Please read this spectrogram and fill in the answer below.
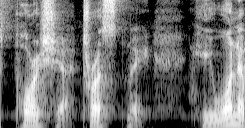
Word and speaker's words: Porsche: he won a Porsche GT3 this is not pronounced as Porsche no it's Porsche trust me he won a Porsche GT3 cup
